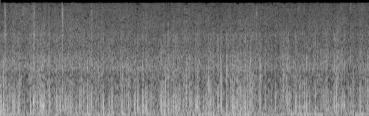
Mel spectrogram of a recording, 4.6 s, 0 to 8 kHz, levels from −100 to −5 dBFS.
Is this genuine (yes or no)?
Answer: yes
